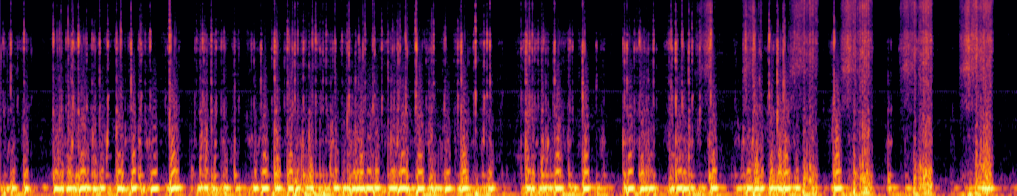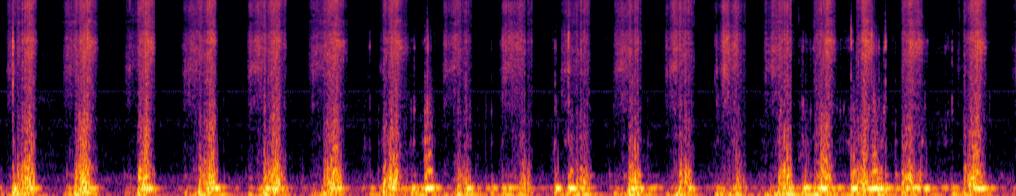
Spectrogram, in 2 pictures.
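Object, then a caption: Plastic wide-tooth comb. A large, wide-tooth plastic comb held in both hands right in front of the microphone has its teeth strummed and scratched. At first it is a dense, continuous low rumbling rasp; after about six seconds it breaks into quick, uneven bursts of deep, thumpy scrapes that sound close and boomy.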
